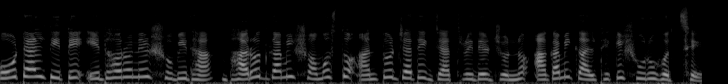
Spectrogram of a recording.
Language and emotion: Bengali, neutral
